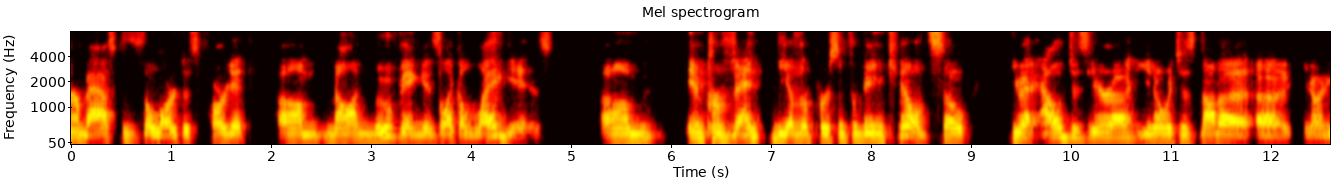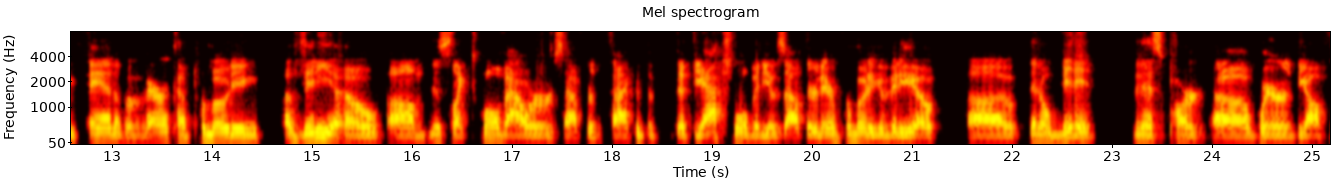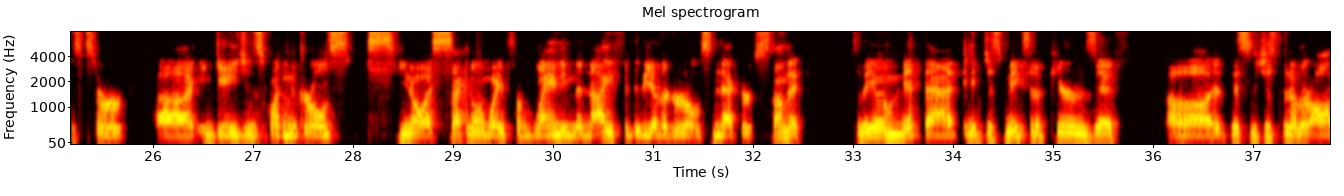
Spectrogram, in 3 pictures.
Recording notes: sits down over Zoom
